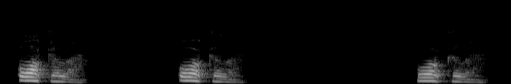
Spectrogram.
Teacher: Pay attention. The stress goes to first vowel.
